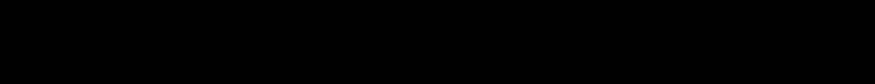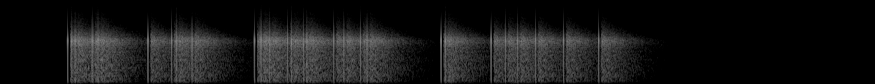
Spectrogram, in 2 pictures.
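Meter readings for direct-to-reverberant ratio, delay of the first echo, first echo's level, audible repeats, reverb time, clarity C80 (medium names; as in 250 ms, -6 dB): -4.5 dB, no echo, no echo, no echo, 1.3 s, 1.0 dB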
